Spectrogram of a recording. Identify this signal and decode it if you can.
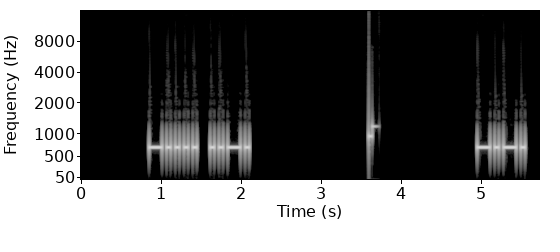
Morse code, heard as a keyed tone, about 22 wpm, 690 Hz. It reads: 6F C
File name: practice / 22wpm / Two Letter-Number Combinations - 22wpm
